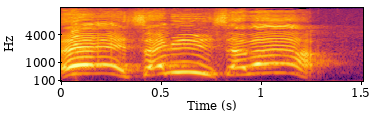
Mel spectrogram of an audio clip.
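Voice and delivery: high shout at full volume, top of the voice. Illustrating speaking while shouting in a french grammar lesson: shouting. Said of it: "Ou je parle en criant".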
